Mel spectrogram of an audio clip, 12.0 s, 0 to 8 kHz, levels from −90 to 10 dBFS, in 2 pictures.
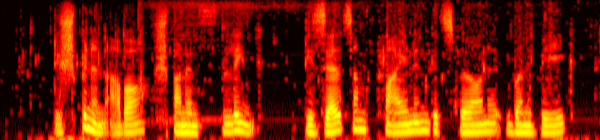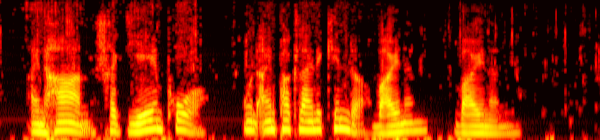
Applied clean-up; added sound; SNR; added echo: classical method spectral subtraction.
